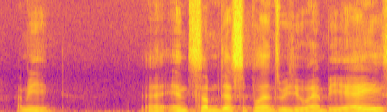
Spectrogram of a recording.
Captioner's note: none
